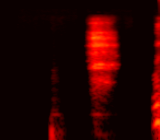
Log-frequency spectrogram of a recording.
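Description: A short breath, a sigh-like exhale, about a second in, after a faint click. Otherwise silence, with a spoken word starting right at the end.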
